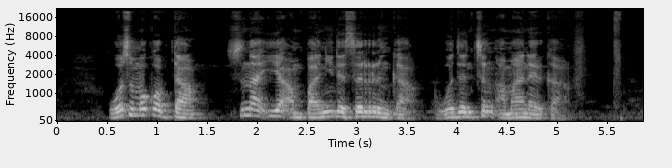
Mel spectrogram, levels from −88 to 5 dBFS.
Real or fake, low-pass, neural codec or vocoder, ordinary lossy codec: fake; none; vocoder, 48 kHz, 128 mel bands, Vocos; none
